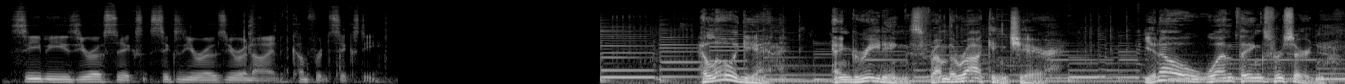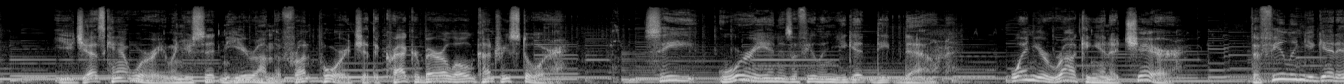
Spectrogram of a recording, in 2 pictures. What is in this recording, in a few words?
60 second radio spot; Cracker Barrel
